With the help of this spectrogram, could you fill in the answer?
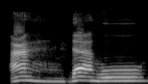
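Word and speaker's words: عهده: Tidak dibaca ahdahu, tidak juga dibaca ahdahu. Tidak, tapi hanya disukunkan. Ya, hanya disukunkan. Jadi bacanya ahdah seperti itu.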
